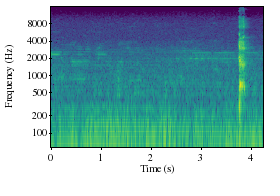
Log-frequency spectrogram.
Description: I had the hiccups and was trying to explain how i get rid of my friends hiccups... But failed by hiccuping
